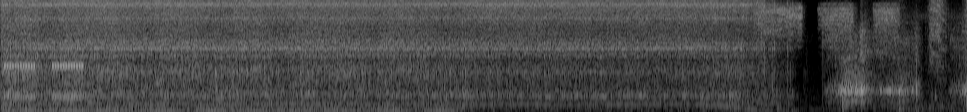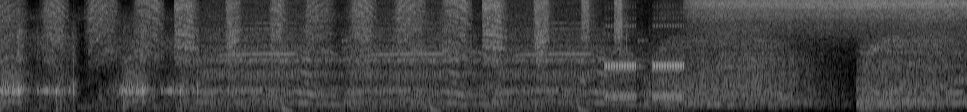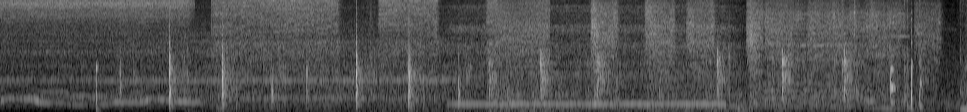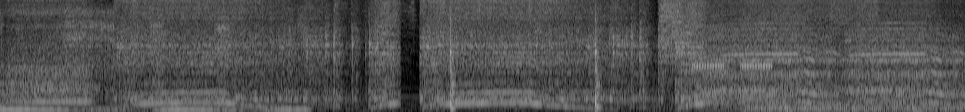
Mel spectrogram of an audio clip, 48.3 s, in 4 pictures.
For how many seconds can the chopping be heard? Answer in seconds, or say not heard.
10 s.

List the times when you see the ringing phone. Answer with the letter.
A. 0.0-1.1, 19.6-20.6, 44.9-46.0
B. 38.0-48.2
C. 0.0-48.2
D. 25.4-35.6
A.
